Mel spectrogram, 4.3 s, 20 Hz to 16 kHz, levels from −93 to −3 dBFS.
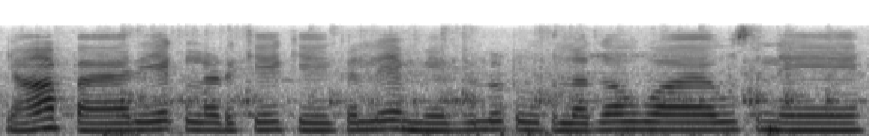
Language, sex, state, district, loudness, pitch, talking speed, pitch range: Hindi, female, Rajasthan, Bikaner, -18 LUFS, 205 Hz, 180 wpm, 195-210 Hz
